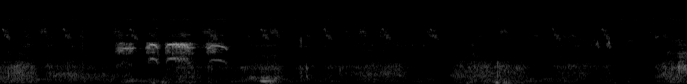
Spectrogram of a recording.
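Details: Junglefowl crowing in hot weather in the forest during a junglefowl hunting trip: one short, clipped crow of four or five quick bursts over a steady high insect hum and a faint low rumble.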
